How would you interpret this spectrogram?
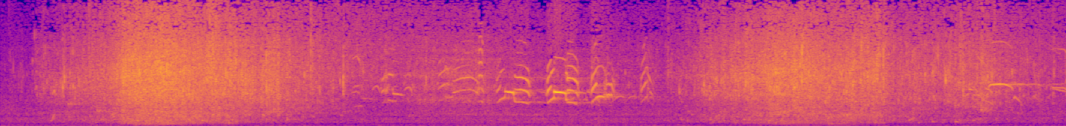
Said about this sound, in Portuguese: A maré está calma. Ouvimos as pequenas ondas quebrando na beira.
